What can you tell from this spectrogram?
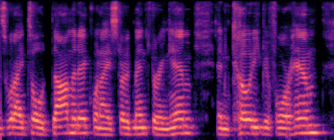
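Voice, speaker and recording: Talking at a very fast pace, a man with an American accent uses a fairly high pitch. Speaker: cybersecurity specialist. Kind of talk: interview.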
